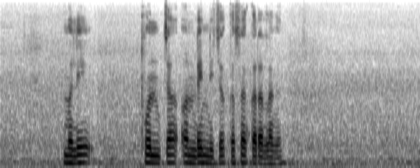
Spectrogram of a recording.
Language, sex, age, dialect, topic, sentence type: Marathi, male, 25-30, Varhadi, banking, question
